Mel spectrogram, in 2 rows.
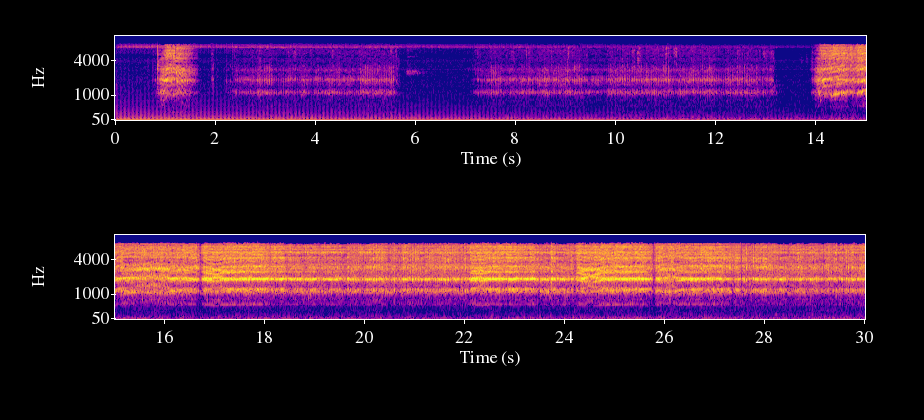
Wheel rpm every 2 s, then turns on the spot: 30, 20, 20, 10, 20, 20, 20, 130, 160, 160, 160, 160, 160, 160, 160.
2-6 8-14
